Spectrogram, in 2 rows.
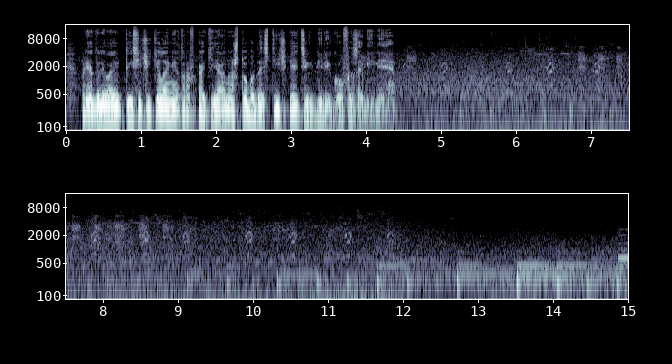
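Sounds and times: background noise wash: 0.0s - 15.0s
seabirds calling: 0.0s - 15.0s
soft plucked music: 5.2s - 15.0s.

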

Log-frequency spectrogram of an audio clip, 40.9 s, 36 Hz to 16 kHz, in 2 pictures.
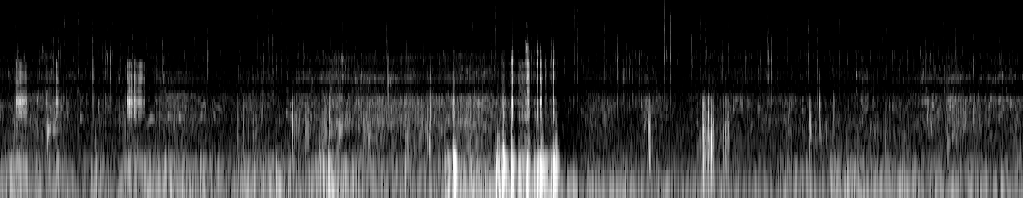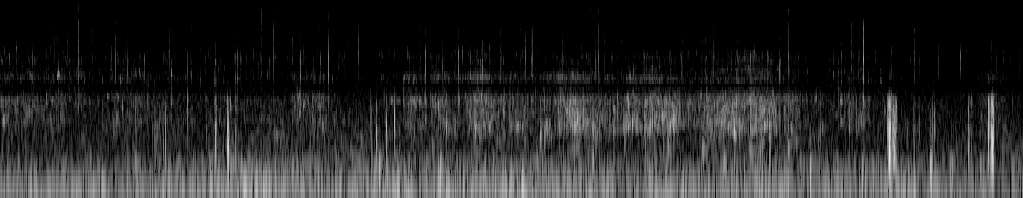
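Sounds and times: faint crackling: 0.0s - 40.9s.

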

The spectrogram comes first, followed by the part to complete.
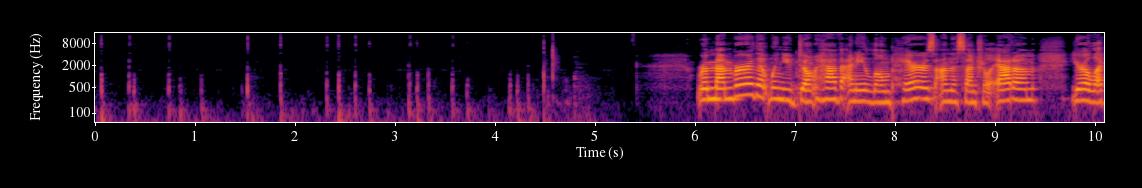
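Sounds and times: stylus clicking on a tablet: 0.0s - 4.9s.

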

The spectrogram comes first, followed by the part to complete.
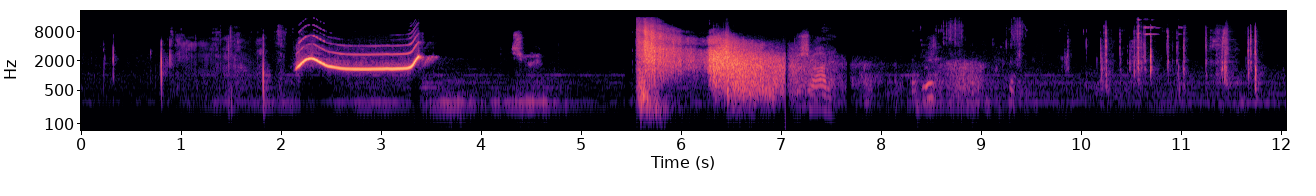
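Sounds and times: loud whistle: 2.1s - 3.6s.

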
